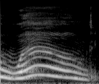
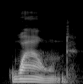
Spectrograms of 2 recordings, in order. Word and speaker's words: wound: know that that's a wound easy the word is not pronounced wound the word is pronounced wound this is a wound use the long o sound like food and moon woo wound this is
